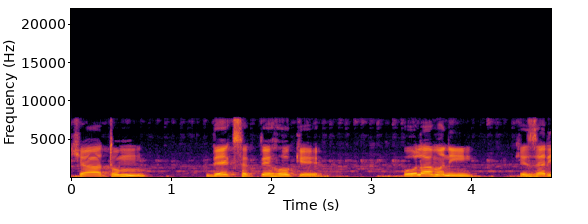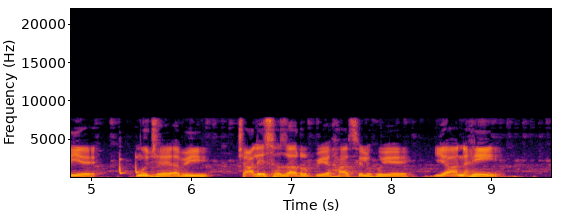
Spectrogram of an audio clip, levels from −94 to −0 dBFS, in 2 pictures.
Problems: none marked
